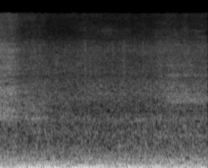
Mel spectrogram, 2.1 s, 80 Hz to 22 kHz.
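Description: Steady low rumble of engine and road noise heard inside the cabin of a Maruti Suzuki Alto 800 hatchback on the move.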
